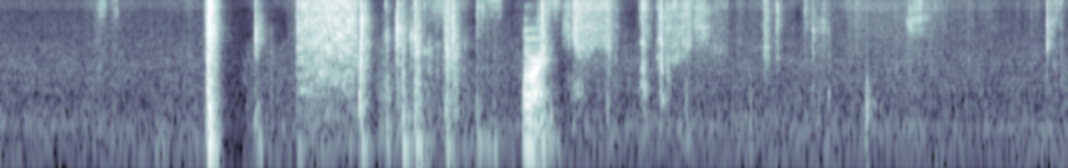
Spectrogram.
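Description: Cardstock being cut on a sliding-blade paper trimmer: a sharp click about a second and a half in, then a brief scrape of the blade running through the card, followed by light rustling and clicks as the card is handled.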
